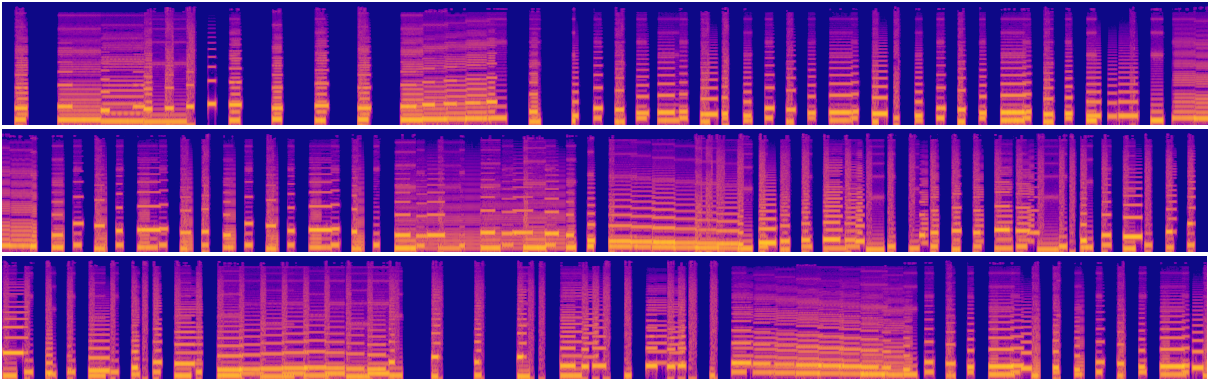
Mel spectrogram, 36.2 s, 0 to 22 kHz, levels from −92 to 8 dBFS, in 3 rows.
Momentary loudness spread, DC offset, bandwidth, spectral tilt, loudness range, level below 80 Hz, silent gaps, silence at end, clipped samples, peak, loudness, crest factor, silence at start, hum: 7 LU; 0.3%; 19 kHz; -7.5 dB/octave; 3 LU; -28 dBFS; 8.63-8.67 s; 0 s; under 0.1%; 0 dBFS; -15 LUFS; 14 dB; 0.1 s; none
